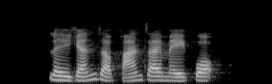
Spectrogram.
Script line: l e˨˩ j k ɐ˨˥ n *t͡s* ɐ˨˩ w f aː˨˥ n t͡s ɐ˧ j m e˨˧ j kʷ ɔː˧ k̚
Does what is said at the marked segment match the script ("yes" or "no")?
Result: yes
